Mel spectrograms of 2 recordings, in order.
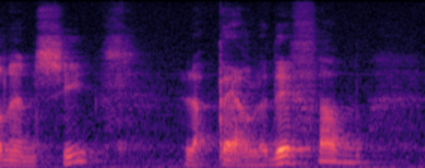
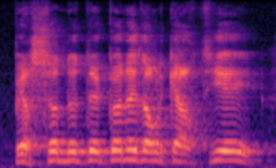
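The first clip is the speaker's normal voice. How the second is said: raised, loud argument; forceful insistence; 6 semitones higher, 7 dB louder than usual. A narrator's reading. Sikes argues Nancy into going, loud and insistent. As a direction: push her hard to agree.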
